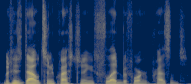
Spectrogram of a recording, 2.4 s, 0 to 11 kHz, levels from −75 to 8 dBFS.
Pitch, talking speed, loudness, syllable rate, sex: 115 Hz, 225 wpm, -22 LUFS, 6.6 syllables/s, male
